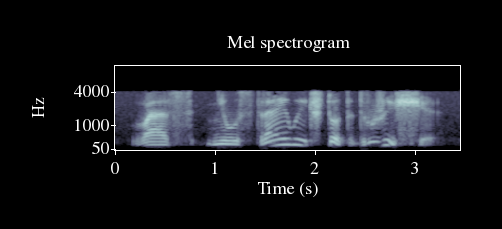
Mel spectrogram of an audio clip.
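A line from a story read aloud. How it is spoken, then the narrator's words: Calm captain asking. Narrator (Russian): спокойно спросил капитан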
